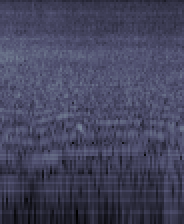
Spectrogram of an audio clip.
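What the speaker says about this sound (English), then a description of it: "the revving of the engine" A race car engine revs steadily on the starting grid at a sprint event at Teesside, a continuous droning roar held at a fairly even level, heard at a moderate distance.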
